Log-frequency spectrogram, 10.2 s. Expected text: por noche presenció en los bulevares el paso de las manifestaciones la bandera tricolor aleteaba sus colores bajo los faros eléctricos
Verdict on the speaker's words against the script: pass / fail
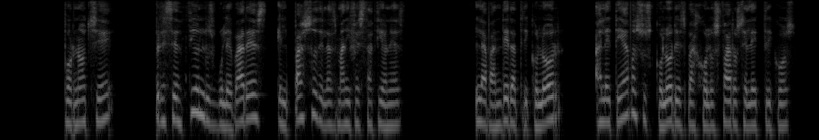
pass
